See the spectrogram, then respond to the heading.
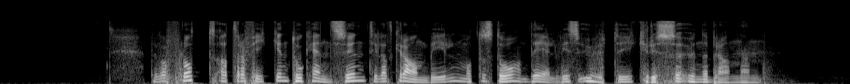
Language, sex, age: Norwegian, male, 46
